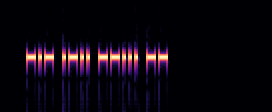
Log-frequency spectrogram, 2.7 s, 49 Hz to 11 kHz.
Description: Morse code, heard as a keyed tone, about 37 wpm, 700 Hz. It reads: KL7M
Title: DXCC-100 Call Signs - 4 Characters - 40wpm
